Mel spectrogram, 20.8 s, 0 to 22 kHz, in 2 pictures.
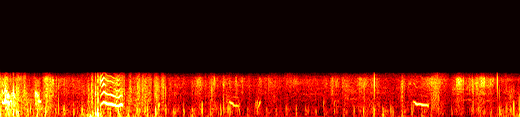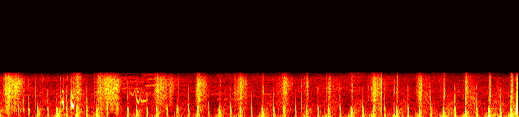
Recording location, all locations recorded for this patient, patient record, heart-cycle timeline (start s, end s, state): mitral valve (MV)
mitral valve (MV)
#Age: Infant
#Sex: Female
#Height: 46.0 cm
#Weight: 3.9 kg
#Pregnancy status: False
#Murmur: Present
#Murmur locations: mitral valve (MV)
#Most audible location: mitral valve (MV)
#Systolic murmur timing: Holosystolic
#Systolic murmur shape: Plateau
#Systolic murmur grading: I/VI
#Systolic murmur pitch: Low
#Systolic murmur quality: Blowing
#Diastolic murmur timing: nan
#Diastolic murmur shape: nan
#Diastolic murmur grading: nan
#Diastolic murmur pitch: nan
#Diastolic murmur quality: nan
#Outcome: Abnormal
#Campaign: 2015 screening campaign
0.00	14.75	unannotated
14.75	14.84	S1
14.84	14.97	systole
14.97	15.04	S2
15.04	15.18	diastole
15.18	15.26	S1
15.26	15.41	systole
15.41	15.45	S2
15.45	15.62	diastole
15.62	15.69	S1
15.69	15.86	systole
15.86	15.91	S2
15.91	16.06	diastole
16.06	16.13	S1
16.13	16.29	systole
16.29	16.34	S2
16.34	16.52	diastole
16.52	16.58	S1
16.58	16.75	systole
16.75	16.79	S2
16.79	16.95	diastole
16.95	17.02	S1
17.02	17.19	systole
17.19	17.22	S2
17.22	17.40	diastole
17.40	17.46	S1
17.46	17.64	systole
17.64	17.68	S2
17.68	17.83	diastole
17.83	17.92	S1
17.92	18.07	systole
18.07	18.12	S2
18.12	18.31	diastole
18.31	18.37	S1
18.37	18.53	systole
18.53	18.59	S2
18.59	18.76	diastole
18.76	18.82	S1
18.82	18.99	systole
18.99	19.04	S2
19.04	19.23	diastole
19.23	19.33	S1
19.33	19.47	systole
19.47	19.52	S2
19.52	19.69	diastole
19.69	19.75	S1
19.75	19.91	systole
19.91	19.96	S2
19.96	20.16	diastole
20.16	20.21	S1
20.21	20.39	systole
20.39	20.43	S2
20.43	20.59	diastole
20.59	20.68	S1
20.68	20.78	unannotated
